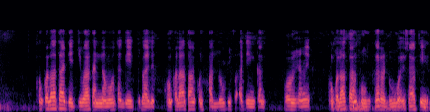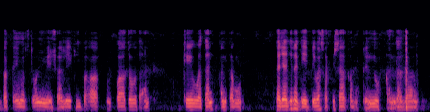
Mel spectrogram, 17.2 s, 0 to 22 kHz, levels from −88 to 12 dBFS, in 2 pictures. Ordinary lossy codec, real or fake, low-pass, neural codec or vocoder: Opus, 64 kbps; fake; 7.2 kHz; codec, 44.1 kHz, 3.4 kbps, Pupu-Codec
